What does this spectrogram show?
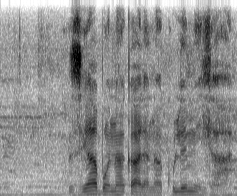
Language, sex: Xhosa, male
